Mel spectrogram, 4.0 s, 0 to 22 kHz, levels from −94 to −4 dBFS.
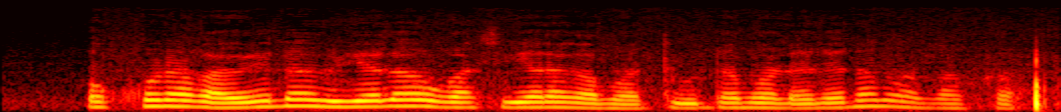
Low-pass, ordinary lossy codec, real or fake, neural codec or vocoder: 19.8 kHz; MP3, 64 kbps; fake; codec, 44.1 kHz, 7.8 kbps, Pupu-Codec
